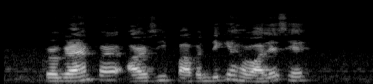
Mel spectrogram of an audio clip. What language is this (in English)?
Urdu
